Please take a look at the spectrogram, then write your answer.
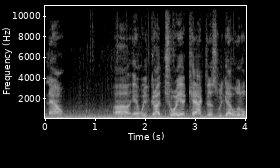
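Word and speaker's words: cholla: And a a cactus called Choya. C H O L L A. Choya. L L is pronounced like a Y in Spanish.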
